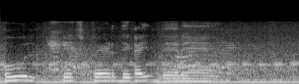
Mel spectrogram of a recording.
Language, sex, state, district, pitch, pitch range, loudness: Hindi, male, Rajasthan, Bikaner, 140 Hz, 105-170 Hz, -13 LUFS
